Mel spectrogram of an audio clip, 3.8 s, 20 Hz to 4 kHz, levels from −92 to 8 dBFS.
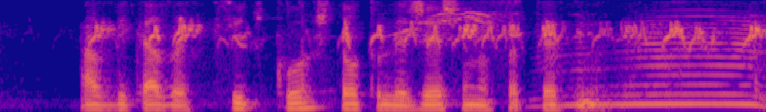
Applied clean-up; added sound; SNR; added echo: neural mask model RNNoise.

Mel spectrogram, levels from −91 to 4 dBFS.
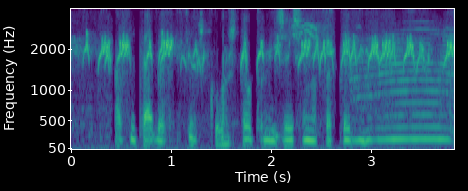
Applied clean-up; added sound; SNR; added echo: neural diffusion model UNIVERSE++.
